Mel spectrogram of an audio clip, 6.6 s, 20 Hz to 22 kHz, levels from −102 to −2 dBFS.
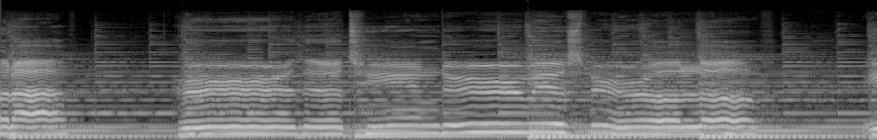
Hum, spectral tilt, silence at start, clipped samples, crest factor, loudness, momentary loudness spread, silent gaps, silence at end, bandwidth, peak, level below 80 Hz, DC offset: none; -6 dB/octave; 0 s; under 0.1%; 14 dB; -27 LUFS; 12 LU; none; 0 s; 15 kHz; -14 dBFS; -62 dBFS; under 0.1%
